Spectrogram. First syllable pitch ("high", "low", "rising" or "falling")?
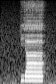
high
